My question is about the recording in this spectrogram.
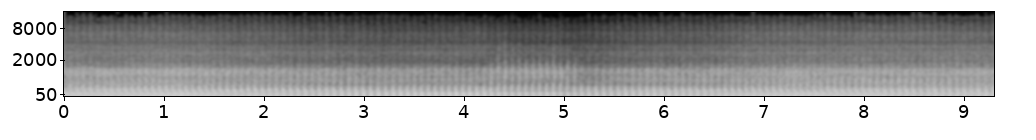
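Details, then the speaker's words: Honda 400EX after a top-end rebuild with Heli-Coils, warmed up: firm, regular single-cylinder thump that swells cleanly with throttle blips and no longer smokes; normal running. "she's warmed up i let her run for a little while and she doesn't smoke anymore"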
